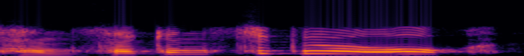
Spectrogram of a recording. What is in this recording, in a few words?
ten seconds remaining, professional fem; vo; Counter Strike Model Pack; CS:GO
